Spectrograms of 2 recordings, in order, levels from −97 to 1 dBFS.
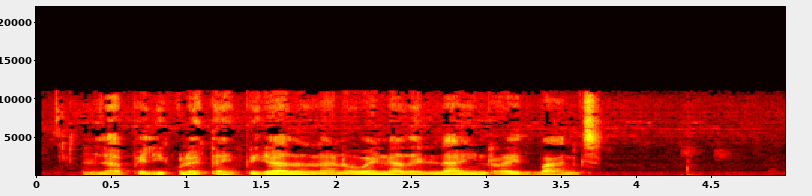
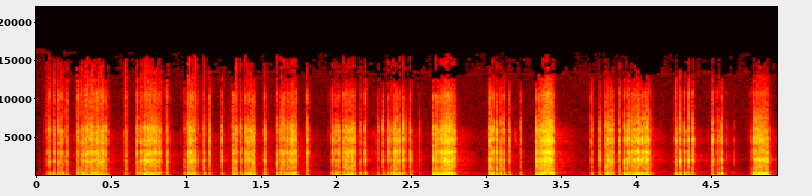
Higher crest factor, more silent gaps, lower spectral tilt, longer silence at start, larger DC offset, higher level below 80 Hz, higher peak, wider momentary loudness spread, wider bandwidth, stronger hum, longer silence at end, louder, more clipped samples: about the same, 22 dB vs 22 dB; neither; first, -3.5 dB/octave vs -2 dB/octave; about the same, 0.1 s vs 0.05 s; neither; second, -50 dBFS vs -44 dBFS; about the same, -6 dBFS vs -4 dBFS; about the same, 7 LU vs 6 LU; second, 11.5 kHz vs 16 kHz; neither; first, 0.65 s vs 0.05 s; about the same, -26 LUFS vs -24 LUFS; neither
